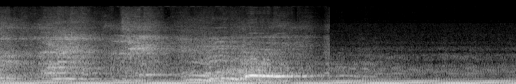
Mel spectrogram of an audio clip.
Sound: moaning sounds

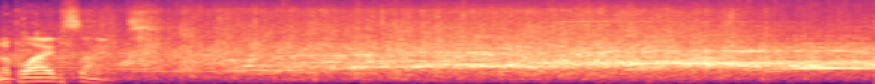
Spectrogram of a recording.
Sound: audience applauding and cheering

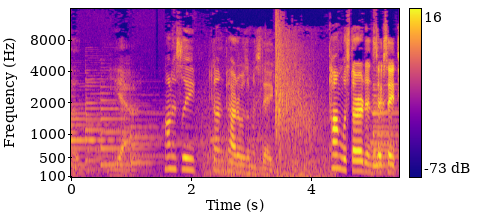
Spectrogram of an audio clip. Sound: war in the background

